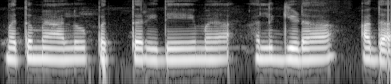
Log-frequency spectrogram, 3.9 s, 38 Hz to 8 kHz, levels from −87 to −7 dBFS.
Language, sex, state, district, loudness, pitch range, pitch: Kannada, female, Karnataka, Bidar, -17 LUFS, 185-190 Hz, 185 Hz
